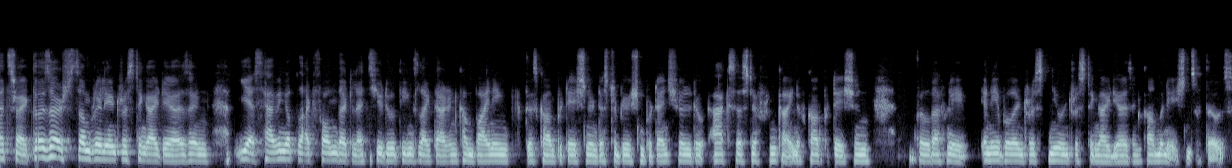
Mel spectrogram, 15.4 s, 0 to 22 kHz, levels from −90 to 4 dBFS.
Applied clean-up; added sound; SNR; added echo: none; none; none; none.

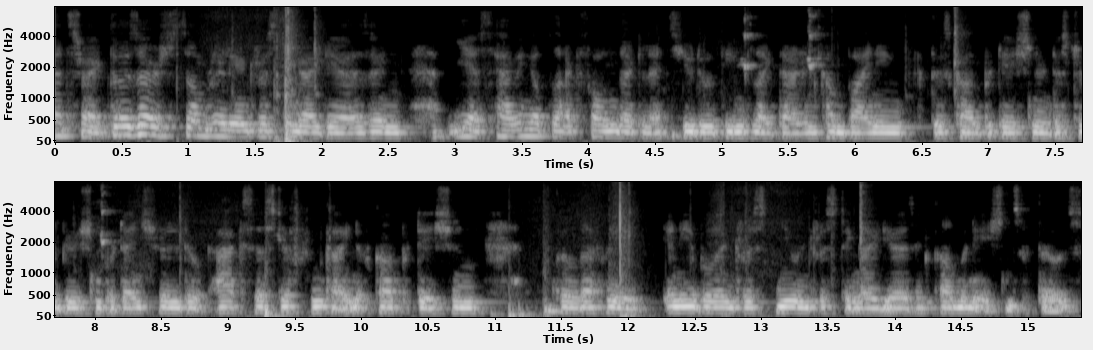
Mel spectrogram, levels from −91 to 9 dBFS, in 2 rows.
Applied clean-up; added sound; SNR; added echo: none; Drawer open or close; 19 dB; reverberation time 0.3 s.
